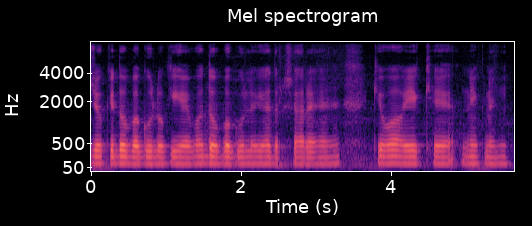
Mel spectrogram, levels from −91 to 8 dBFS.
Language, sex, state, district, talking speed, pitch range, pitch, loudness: Hindi, male, Uttar Pradesh, Jalaun, 180 wpm, 110-115 Hz, 115 Hz, -29 LUFS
